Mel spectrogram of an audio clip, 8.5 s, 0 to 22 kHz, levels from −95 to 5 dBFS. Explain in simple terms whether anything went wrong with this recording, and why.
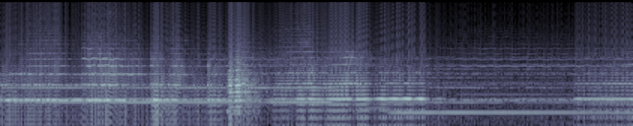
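Buffer tearing runs through the whole clip, heard as a steady robotic buzz at 200 Hz. The playback software and the sound hardware have fallen out of step, so roughly a tenth of each short chunk replays sound from a moment earlier, with hard joins.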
